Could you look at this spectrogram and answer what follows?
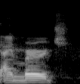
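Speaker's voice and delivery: ordinary delivery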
